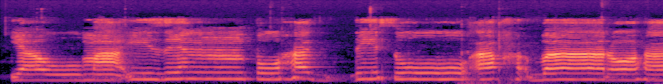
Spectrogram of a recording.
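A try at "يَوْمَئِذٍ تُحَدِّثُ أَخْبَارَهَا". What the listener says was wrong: Itu sunya kepanjangan. Nah, yauma idzin tuhaditsu akhbaroha. Tuhaditsu akhbaroha. Tuhaditsu. Tuhaditsu akhbaroha.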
